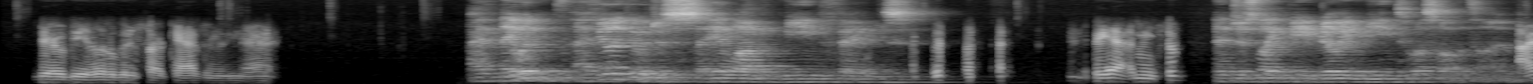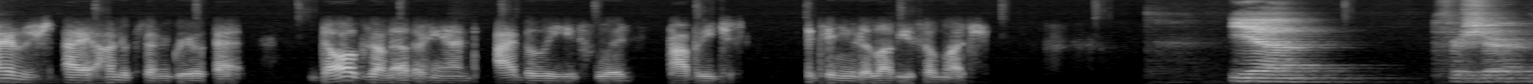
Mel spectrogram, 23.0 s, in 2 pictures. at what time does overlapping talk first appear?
none

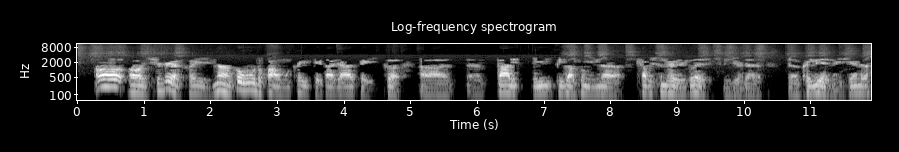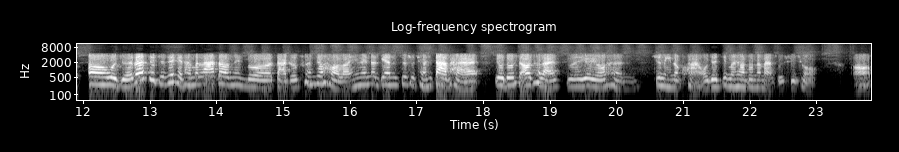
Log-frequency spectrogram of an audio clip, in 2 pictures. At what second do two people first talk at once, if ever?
none

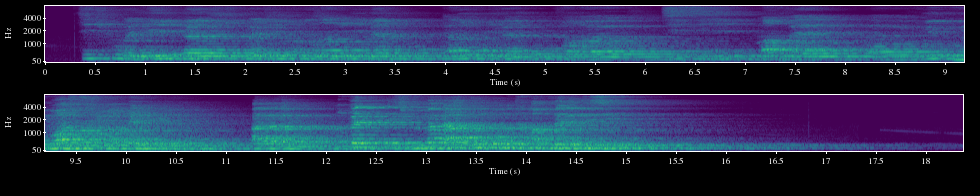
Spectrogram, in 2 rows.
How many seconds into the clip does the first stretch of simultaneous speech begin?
9.1 s

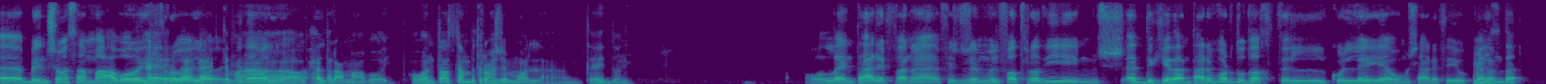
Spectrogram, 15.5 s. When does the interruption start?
1.4 s

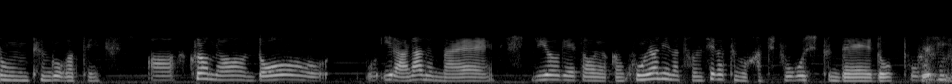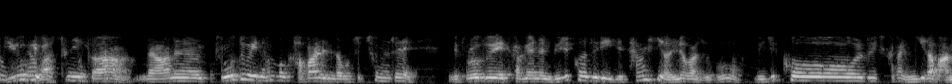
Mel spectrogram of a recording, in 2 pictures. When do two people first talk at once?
9.2 s

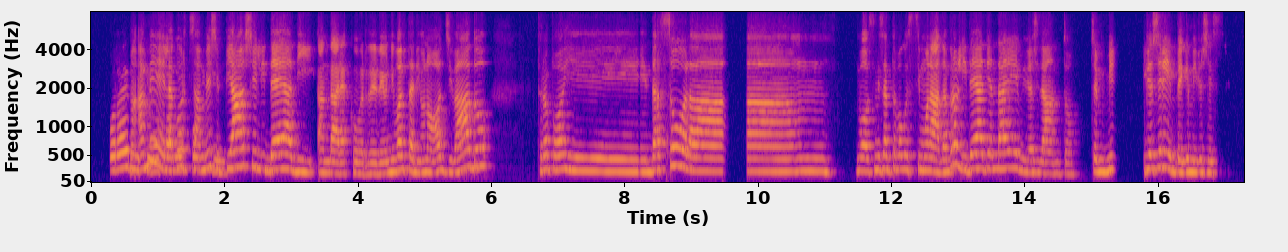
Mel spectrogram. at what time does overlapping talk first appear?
0.6 s

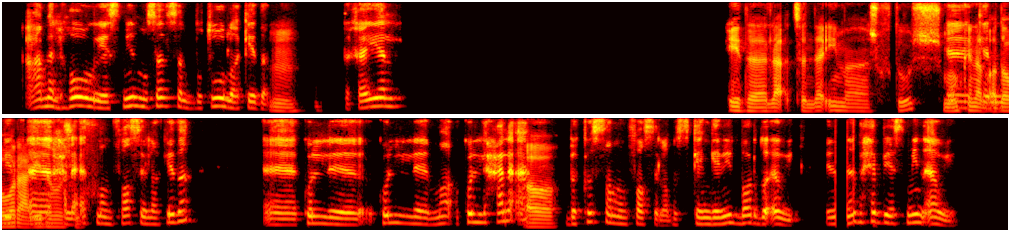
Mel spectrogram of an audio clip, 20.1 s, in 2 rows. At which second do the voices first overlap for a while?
9.5 s

